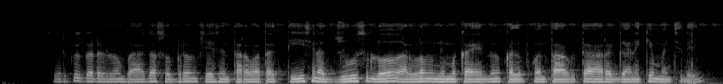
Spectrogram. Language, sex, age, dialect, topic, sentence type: Telugu, male, 18-24, Central/Coastal, agriculture, statement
